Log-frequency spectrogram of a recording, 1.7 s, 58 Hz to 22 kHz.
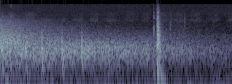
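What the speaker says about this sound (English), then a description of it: "Rocket, rocket." A rocket launched in the military combat game Arma 3, a single sharp whooshing burst near the middle, heard against a steady noisy battlefield background with faint thuds earlier.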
